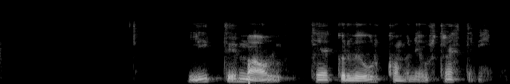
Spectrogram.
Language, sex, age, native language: Icelandic, male, 20-29, Icelandic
